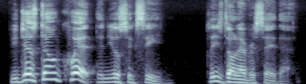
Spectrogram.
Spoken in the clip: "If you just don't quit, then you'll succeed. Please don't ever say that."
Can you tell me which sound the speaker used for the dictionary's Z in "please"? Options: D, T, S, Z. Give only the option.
Z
